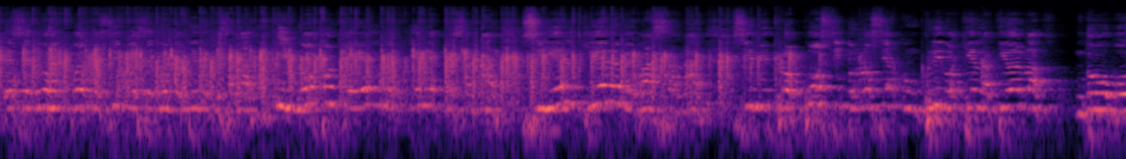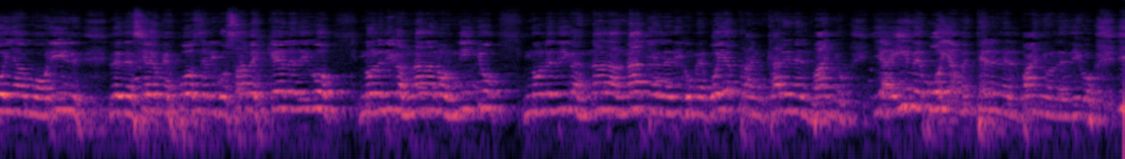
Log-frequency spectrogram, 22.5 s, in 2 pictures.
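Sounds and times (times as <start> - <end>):
loud audience applause: 0.0 - 8.7
speech: 10.0 - 22.5.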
